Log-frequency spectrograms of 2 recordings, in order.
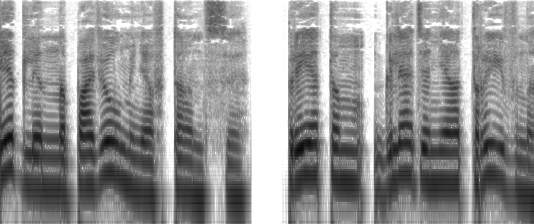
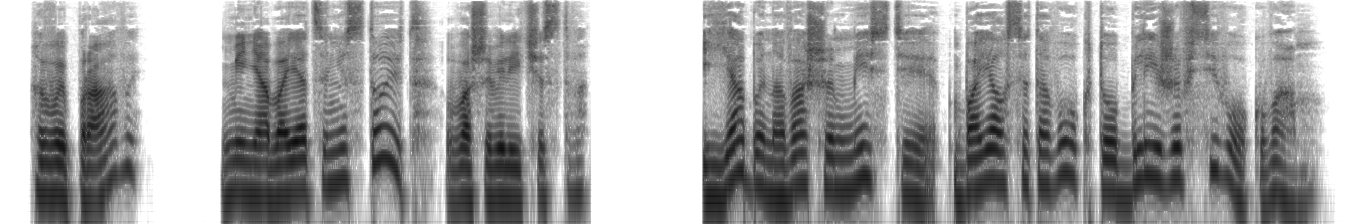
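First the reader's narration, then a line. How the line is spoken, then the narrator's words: Snorting. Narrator (Russian): хмыкнул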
